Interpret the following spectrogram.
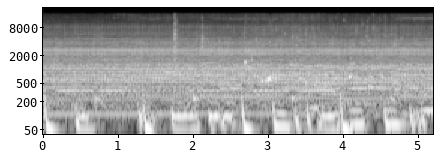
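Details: Geyser Systems portable off-grid hot shower, valve fully open to drain the remaining tank water; steady pump buzz with a rhythmic low pulsing as water is pushed through, running normally.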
